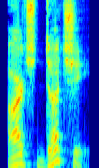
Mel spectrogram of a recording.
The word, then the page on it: archduchy: British English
